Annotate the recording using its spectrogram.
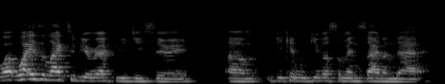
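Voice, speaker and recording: A man with a strong Haitian accent. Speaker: panel moderator. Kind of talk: panel discussion. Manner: halting, many fillers and repeats.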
